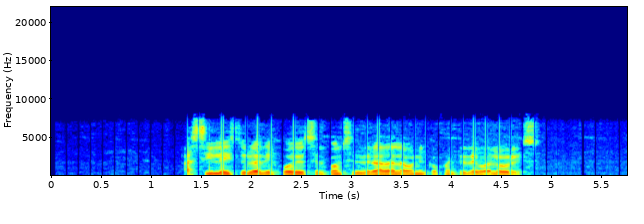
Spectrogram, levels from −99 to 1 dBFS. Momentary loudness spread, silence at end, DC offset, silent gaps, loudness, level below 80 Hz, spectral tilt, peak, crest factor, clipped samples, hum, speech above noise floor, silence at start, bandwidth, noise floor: 11 LU; 0.95 s; under 0.1%; none; -24 LUFS; -54 dBFS; -5.5 dB/octave; -6 dBFS; 20 dB; under 0.1%; none; 48 dB; 1.35 s; 7.8 kHz; -71 dBFS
